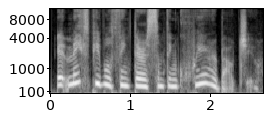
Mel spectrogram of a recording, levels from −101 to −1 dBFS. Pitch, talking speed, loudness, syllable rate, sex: 285 Hz, 225 wpm, -16 LUFS, 6.5 syllables/s, female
